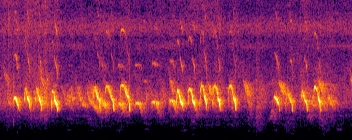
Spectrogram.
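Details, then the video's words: Morning chirping of baby chickens calling for the hen, used to lure mongooses: bright, piercing peeps clustered in rapid bursts, each note dipping in pitch, with brief gaps between clusters. "Baby chicks chirping sounds | Suara Anak Ayam memanggil Induk"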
